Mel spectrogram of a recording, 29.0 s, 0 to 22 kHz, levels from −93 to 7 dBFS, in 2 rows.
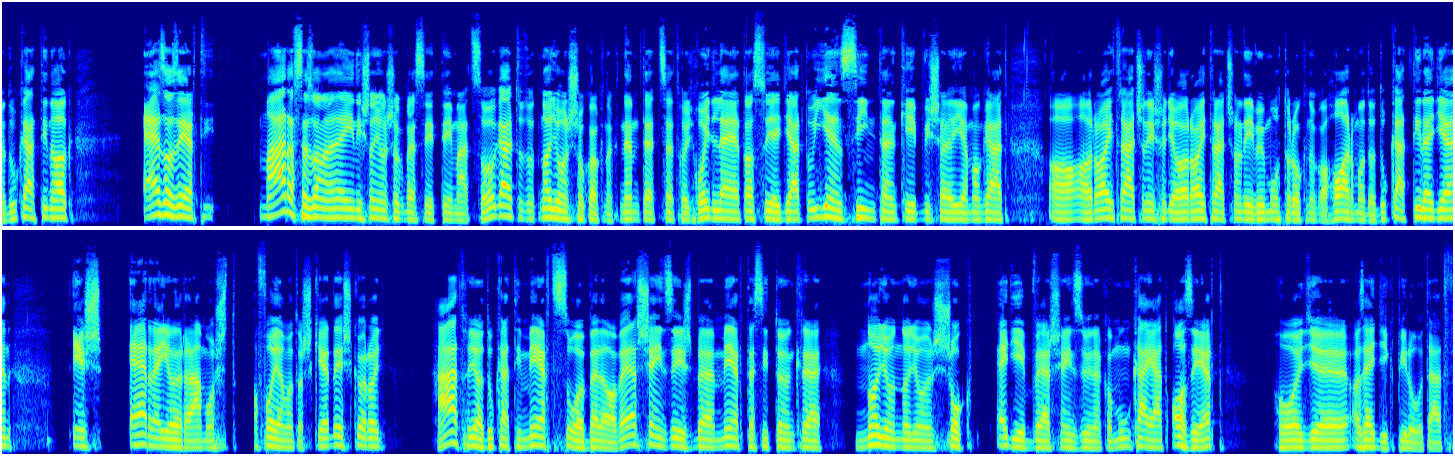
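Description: From 0.13 s to the end, the speech carries clock slip clicks: single-sample jumps roughly every 50 ms, about twenty a second, forming a faint regular rattle that is clearest on loud passages and absent in pauses. The likely cause is two unsynchronised clocks differing by around 400 ppm.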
